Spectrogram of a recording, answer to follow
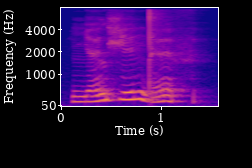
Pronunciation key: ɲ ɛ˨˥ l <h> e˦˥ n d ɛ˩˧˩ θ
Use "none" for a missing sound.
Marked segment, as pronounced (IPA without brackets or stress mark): ç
